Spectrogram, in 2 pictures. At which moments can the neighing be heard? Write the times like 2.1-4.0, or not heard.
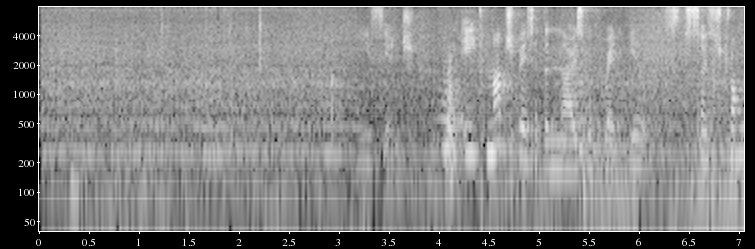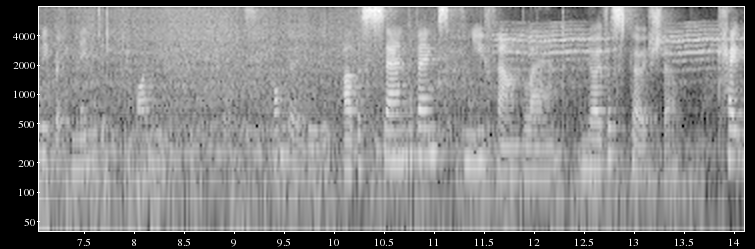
not heard.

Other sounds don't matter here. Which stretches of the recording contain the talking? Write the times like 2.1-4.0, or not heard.
3.1-14.0.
